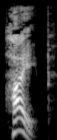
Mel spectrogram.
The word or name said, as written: hype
